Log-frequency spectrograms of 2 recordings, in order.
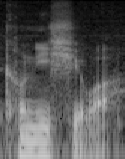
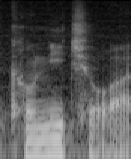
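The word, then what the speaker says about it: こんにちは: After trying to I can clearly I always thought they said konisha. Konichua. But after trying to pronounce it a couple times, I can clearly hear the Konichua now.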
